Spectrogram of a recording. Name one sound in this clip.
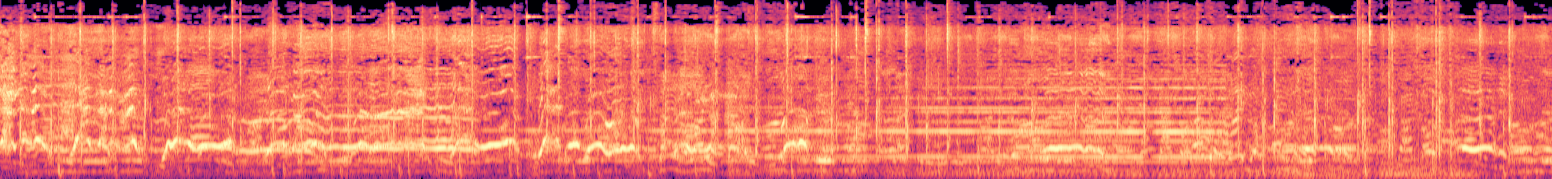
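A group of young men shout and cheer close by, outdoors.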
